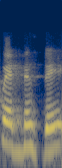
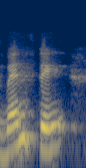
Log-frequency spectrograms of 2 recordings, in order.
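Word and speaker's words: Wednesday: पता नहीं था कि इट इज नॉट वेडनेसडे, इट इज वेंसडे।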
